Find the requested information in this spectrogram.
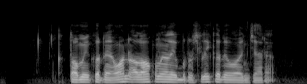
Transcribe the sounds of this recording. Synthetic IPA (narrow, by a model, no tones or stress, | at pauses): t̪ɔmikurniawanɔlɔhɦɔk̚nalibəɾuslikədewawaɲt͡ʃaɾa̰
